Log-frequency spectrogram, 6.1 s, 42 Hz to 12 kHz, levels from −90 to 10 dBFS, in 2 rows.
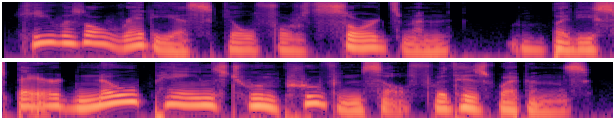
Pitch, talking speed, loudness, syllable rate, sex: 125 Hz, 165 wpm, -19 LUFS, 4.6 syllables/s, male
